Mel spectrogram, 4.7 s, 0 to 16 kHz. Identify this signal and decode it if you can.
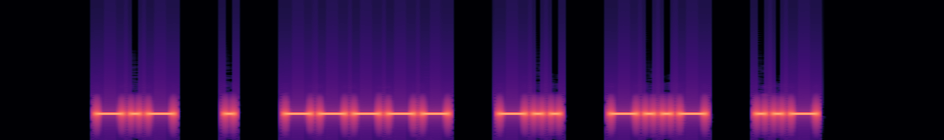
Morse code, heard as a keyed tone, about 27 wpm, spaced as for 20 wpm, 700 Hz. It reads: KE0DXU
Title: USA Call Signs - 6 Characters - 2x Character Spacing - 28wpm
